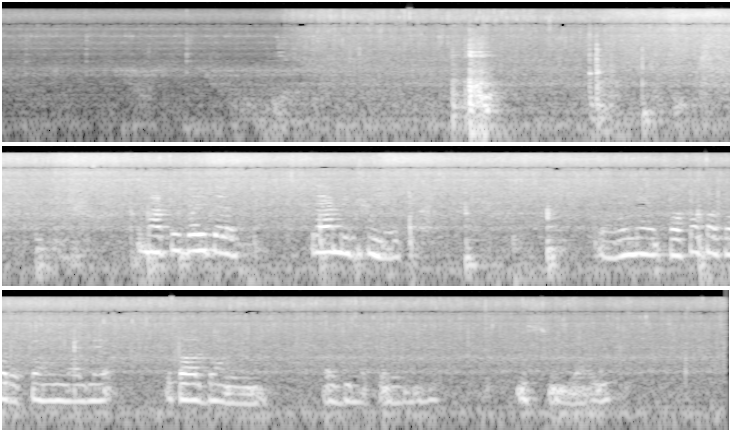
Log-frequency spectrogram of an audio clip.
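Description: Onions and tomatoes frying in oil in a non-stick frying pan. The sizzle picks up once the lid comes off about three seconds in, and a wooden spatula stirs the pan. There is one sharp knock near five seconds, and through the middle a run of short, low pitched sounds.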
